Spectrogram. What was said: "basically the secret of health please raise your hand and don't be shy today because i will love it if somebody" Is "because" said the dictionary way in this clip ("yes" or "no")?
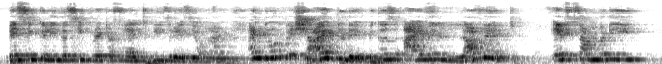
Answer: yes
